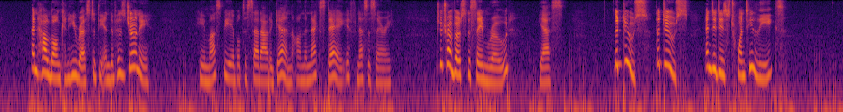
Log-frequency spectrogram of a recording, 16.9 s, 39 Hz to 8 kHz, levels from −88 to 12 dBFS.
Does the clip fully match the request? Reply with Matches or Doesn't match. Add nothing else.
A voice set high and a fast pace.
Doesn't match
